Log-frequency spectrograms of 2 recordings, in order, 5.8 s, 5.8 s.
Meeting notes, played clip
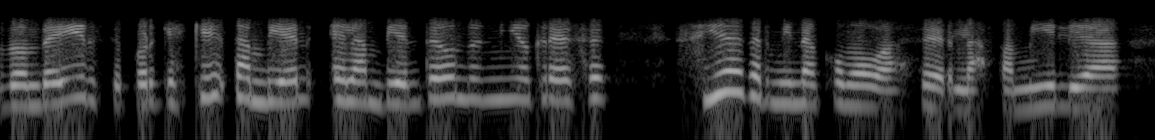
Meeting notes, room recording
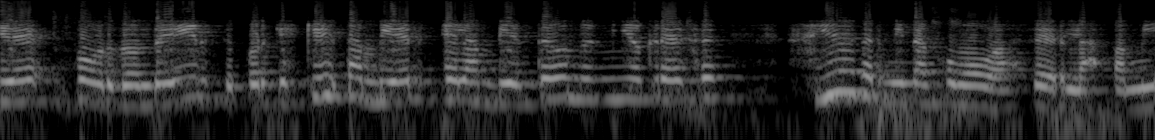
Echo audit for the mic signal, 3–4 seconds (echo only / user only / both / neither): echo only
